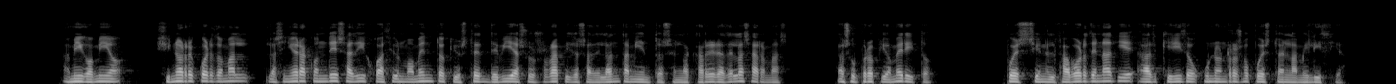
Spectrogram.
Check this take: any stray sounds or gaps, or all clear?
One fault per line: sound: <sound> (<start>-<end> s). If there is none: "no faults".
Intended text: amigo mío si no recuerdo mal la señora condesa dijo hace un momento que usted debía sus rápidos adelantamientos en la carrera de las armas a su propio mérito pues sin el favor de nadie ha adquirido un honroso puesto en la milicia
no faults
